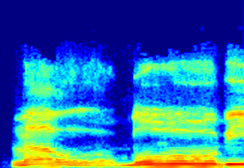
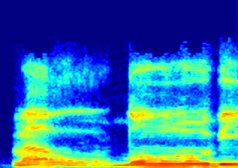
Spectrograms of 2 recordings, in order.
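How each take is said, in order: The two takes are said the same way.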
